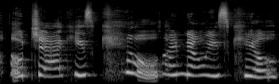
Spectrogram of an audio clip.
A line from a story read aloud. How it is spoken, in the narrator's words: she wailed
